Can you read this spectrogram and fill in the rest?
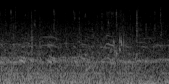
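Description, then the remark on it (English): Gulls call out in harsh, honking cries over a steady wash of background noise, with a sharper, louder squawk breaking in at the very end. “But the graceful gulls, hovering for a moment, swept on in widening circles out farther to sea.”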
